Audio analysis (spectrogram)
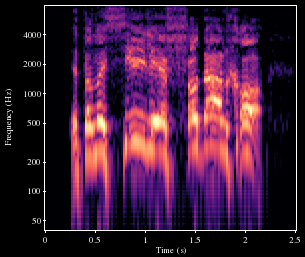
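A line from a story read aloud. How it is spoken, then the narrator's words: Struggling squeal. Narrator (Russian): взвизгнула, пытаясь вырваться Аламанда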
